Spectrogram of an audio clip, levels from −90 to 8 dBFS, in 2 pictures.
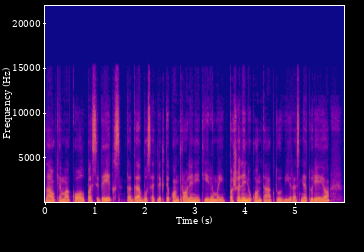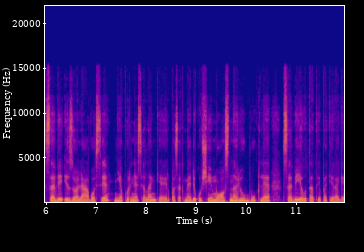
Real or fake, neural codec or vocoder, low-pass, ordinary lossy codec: fake; autoencoder, 48 kHz, 128 numbers a frame, DAC-VAE, trained on Japanese speech; 14.4 kHz; Opus, 24 kbps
